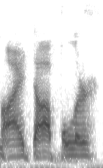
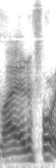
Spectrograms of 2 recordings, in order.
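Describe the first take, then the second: First: The word sounds like eye-doh-poh-ler. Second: The word sounds like eye-oh-doh-for. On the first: The speaker calls it wrong. "He didn't know how to pronounce it" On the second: The speaker calls it right. "Every time I say I, iodophor"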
